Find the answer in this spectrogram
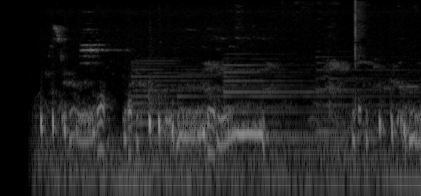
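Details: A pet Giribaz pigeon, a breed that flies three to four hours in the sky, gives low, throaty coos in short rolling bursts.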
